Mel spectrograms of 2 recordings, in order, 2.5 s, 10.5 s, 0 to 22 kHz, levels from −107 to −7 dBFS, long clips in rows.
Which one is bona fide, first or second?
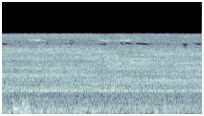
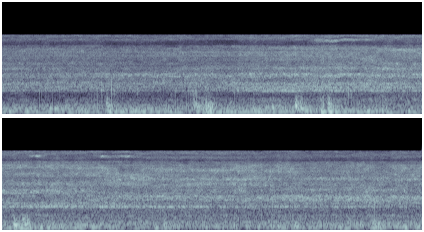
first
